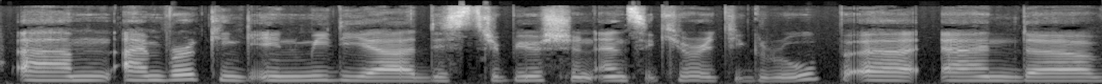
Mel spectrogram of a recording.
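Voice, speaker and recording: A woman's voice: on the low side, darkish tone, no room sound. Hesitant Serbian-accented young woman researcher. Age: young adult. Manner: hesitant, many filler sounds. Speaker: researcher and PhD student. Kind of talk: recruitment video interview.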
